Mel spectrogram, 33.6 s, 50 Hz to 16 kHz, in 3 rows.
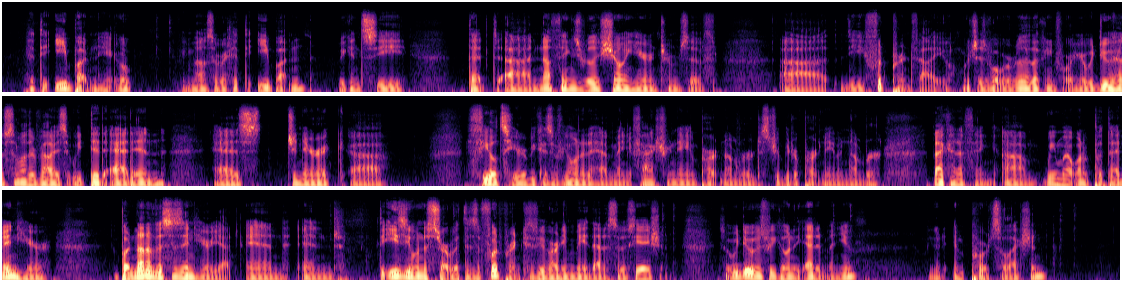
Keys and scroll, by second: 2.4 e.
